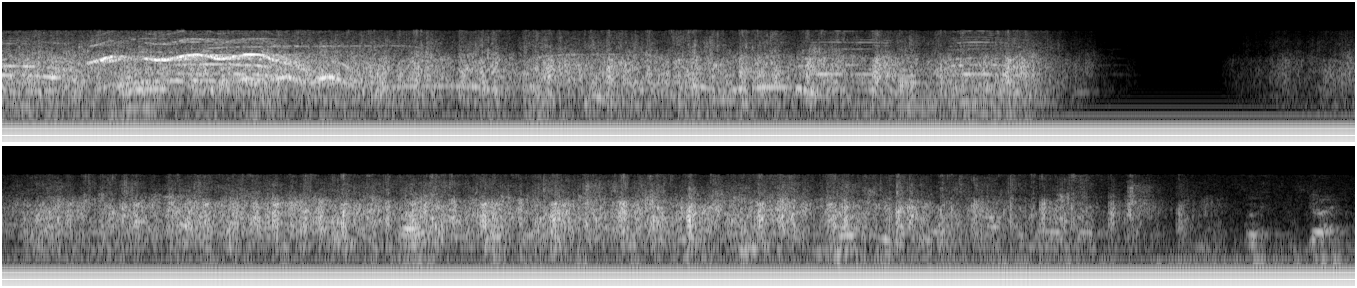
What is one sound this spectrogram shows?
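An audience claps and applauds in a hall.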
